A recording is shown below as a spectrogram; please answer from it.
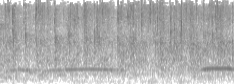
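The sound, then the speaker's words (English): Weak, faint clapping from a church audience, a low continuous patter of hands over a sustained tone. “You're clapping weak today.”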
